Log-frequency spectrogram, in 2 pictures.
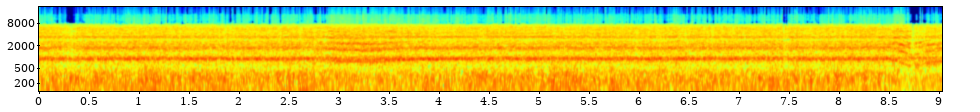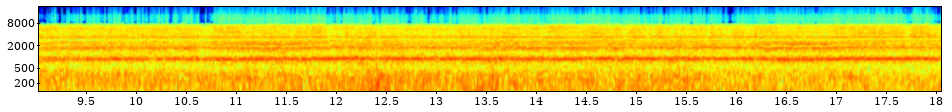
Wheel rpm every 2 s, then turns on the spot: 230, 230, 230, 230, 200, 220, 230, 230, 220.
none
